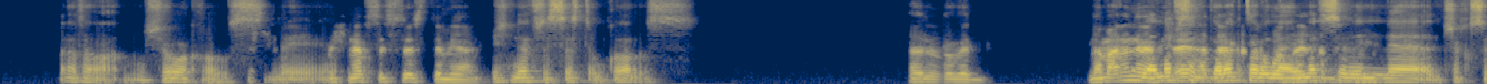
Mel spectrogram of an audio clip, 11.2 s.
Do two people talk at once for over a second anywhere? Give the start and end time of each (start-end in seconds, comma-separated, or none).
8.6-10.4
